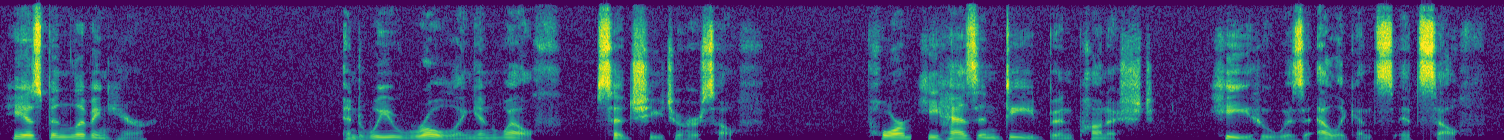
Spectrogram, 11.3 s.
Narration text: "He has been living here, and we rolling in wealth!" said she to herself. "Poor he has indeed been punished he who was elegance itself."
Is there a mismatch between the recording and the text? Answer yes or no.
no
